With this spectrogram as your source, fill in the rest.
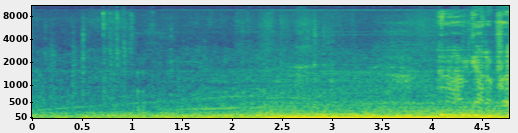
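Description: A Lexus CT200h or Toyota Prius hybrid pulls away, its low road rumble and engine hum swelling steadily over a few seconds, heard from inside the cabin with no talking.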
